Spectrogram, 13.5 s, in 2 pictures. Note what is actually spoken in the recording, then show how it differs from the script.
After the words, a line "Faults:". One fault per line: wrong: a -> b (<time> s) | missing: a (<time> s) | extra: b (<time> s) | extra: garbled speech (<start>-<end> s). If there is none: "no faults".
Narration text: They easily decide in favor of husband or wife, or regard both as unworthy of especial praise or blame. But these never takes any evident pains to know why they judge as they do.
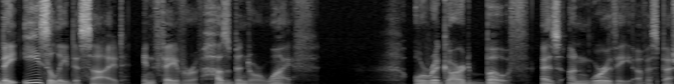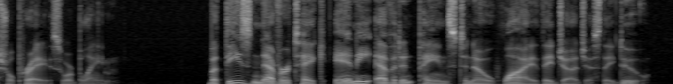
They easily decide in favor of husband or wife, or regard both as unworthy of especial praise or blame. But these never take any evident pains to know why they judge as they do.
Faults:
wrong: takes -> take (9.6 s)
